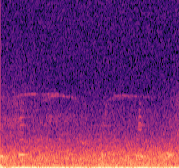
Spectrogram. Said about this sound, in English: And these geese are very loud eaters. I can hear them from here. I don't know if they're eating duckweed or what, but they're into it.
